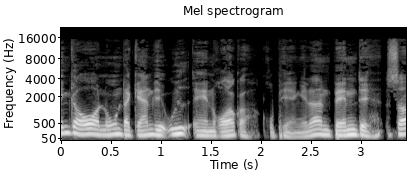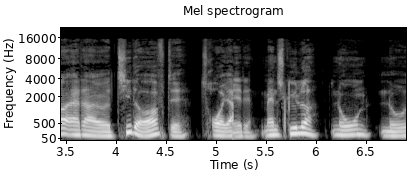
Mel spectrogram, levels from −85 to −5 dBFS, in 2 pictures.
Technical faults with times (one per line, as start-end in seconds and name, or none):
5.16 stream segment skipped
